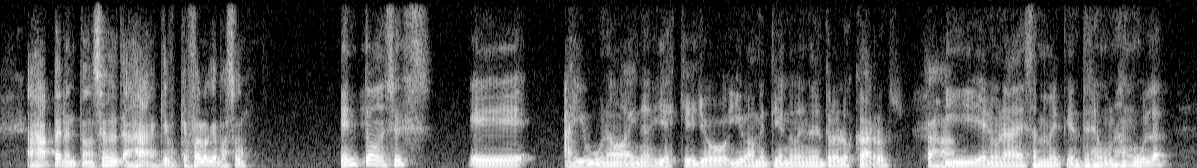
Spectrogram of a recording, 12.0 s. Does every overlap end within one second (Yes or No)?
Yes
